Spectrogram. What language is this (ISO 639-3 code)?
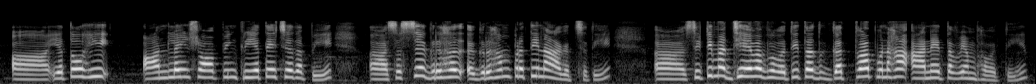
san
